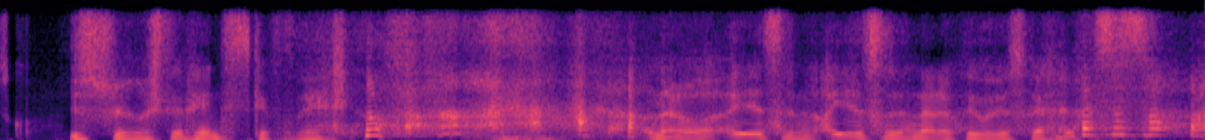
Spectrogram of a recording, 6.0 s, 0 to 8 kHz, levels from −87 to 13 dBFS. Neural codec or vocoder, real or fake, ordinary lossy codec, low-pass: codec, 16 kHz in and 24 kHz out, 0.9 kbps, LongCat-Audio-Codec, four codebook decoder; fake; none; 7.2 kHz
